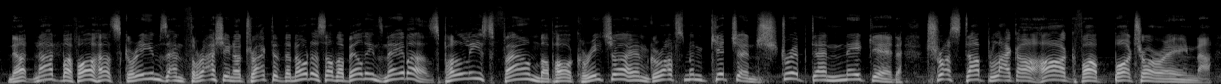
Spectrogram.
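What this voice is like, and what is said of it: Old-timey news reporter voice. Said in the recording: “I'm going to switch into an old-timey news reporter accent”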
